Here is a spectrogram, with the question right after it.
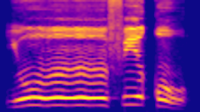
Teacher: Qaf baris depan angkat pangkal lidah. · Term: qaf isti'la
